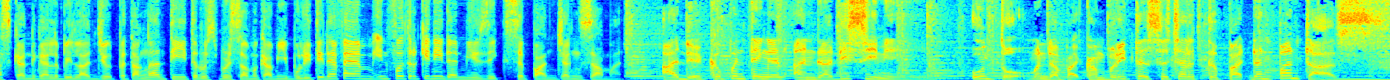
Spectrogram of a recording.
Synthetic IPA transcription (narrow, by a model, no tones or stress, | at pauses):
skandəŋãnləbɪɦlaɲd͡ʒʊt̪̚pət̪aŋnãnt̪it̪əɾʊsbərsamakamibulit̪inɛfɛminfot̪ərkinĩdanmjuzɪk̚səpaɲd͡ʒaŋza̰mã̰nʔadakəpənt̪iŋãnandadisinḭ̃ | unt̪ʊk̚mə̃ndapat̪̚kanbəɾit̪əsət͡ʃaɾat̪əpat̪̚danpant̪a̰s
